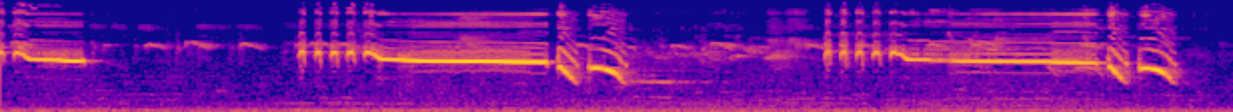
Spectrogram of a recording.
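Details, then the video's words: Common iora song meant for training cage birds. Twice, quick chips lead into a prolonged level whistle that finishes with two steep falling notes. Softer whistles sound in the pauses. "MASTERAN - Burung Cipeuw/Cipo Terbaik"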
